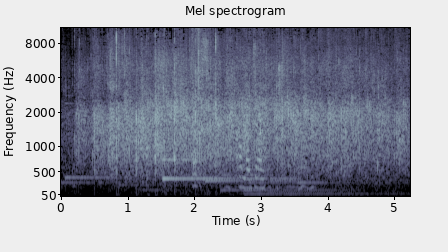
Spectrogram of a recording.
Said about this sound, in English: Let's just give another round of applause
